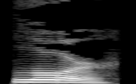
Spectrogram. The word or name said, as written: lor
